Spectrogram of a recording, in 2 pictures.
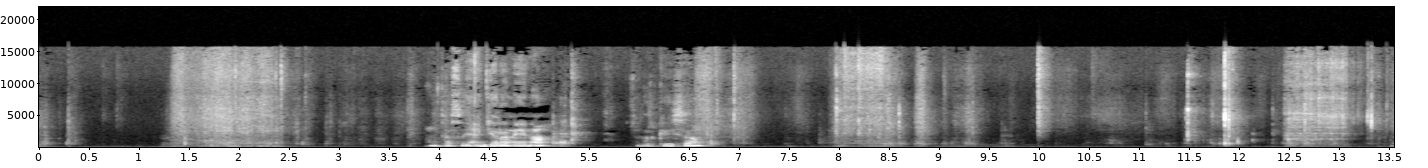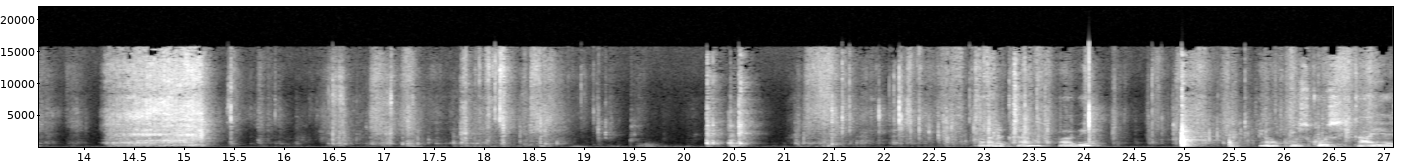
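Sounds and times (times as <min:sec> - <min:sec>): paper rustling and scraping: 0:01.2 - 0:03.8, 0:15.7 - 0:18.9, 0:21.1 - 0:27.0.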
